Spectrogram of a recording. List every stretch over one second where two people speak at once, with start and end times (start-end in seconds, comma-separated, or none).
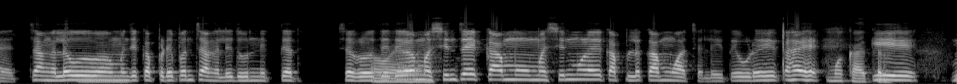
none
